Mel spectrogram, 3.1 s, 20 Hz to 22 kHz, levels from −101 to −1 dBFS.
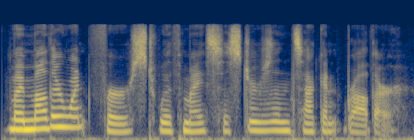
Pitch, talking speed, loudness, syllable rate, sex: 225 Hz, 195 wpm, -17 LUFS, 4.7 syllables/s, female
